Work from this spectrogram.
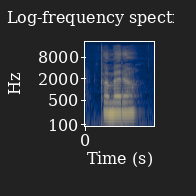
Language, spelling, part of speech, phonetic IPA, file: Czech, kamera, noun, [ˈkamɛra], Cs-kamera.ogg
- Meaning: camera (for moving pictures)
